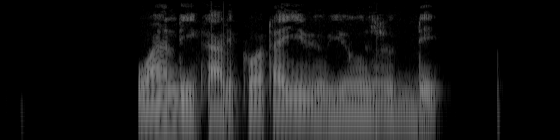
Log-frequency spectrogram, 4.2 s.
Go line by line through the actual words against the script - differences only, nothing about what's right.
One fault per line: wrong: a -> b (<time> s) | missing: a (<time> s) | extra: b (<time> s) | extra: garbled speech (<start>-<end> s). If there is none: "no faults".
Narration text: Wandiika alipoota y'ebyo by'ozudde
no faults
